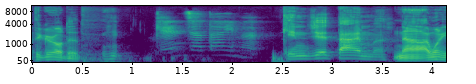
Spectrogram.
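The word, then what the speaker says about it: 賢者タイム: Kenja taimu. That's what I meant. That's kenja time. Kenja taimu. Say it like the girl did. Kenja taimu.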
